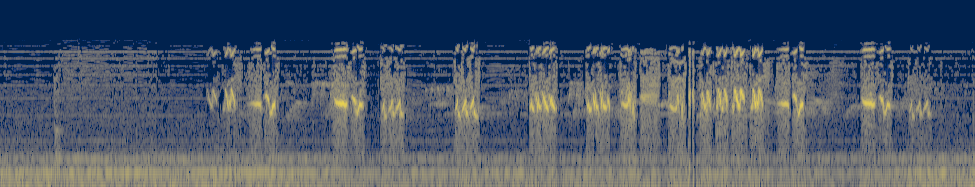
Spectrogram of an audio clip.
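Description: Birds chirping: rapid groups of short, high chirps that begin about two seconds in and stop near the end, over a steady low hum.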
